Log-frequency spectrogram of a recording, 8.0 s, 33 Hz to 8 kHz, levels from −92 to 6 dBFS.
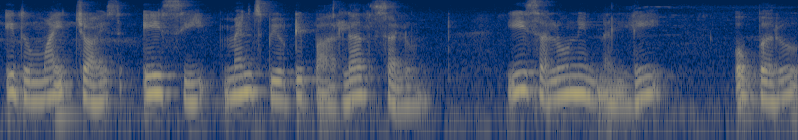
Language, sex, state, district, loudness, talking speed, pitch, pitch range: Kannada, female, Karnataka, Dakshina Kannada, -38 LUFS, 85 wpm, 175 Hz, 150-200 Hz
